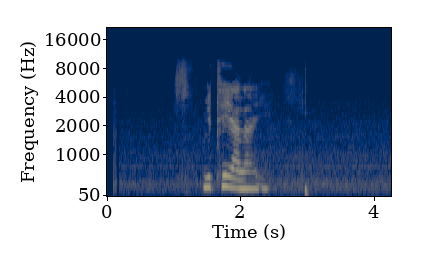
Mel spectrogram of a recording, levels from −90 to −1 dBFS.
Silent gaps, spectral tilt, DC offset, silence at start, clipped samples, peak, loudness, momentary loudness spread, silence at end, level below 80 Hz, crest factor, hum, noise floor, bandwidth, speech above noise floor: none; -5.5 dB/octave; under 0.1%; 1 s; under 0.1%; -24 dBFS; -39 LUFS; 23 LU; 1.25 s; -76 dBFS; 20 dB; none; -67 dBFS; 10 kHz; 30 dB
